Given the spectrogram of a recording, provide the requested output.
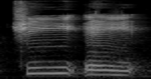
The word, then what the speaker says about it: garlic: Garlic 마늘은 이렇게 쓰고요. gar 발음이 gar 길게 해주시면 되고 lic는 lick 해주셔서 같이 붙여주시면 garlic garlic sauce, garlic pasta, garlic paste, garlic salt.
